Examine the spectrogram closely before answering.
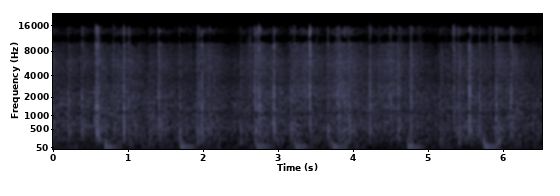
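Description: Fireworks going off overhead in a rapid string of sharp bangs and crackles, with a regular low thump about twice a second.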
